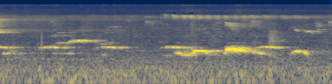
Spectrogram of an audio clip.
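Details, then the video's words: Zebra dove of world-champion standard, admired for its melodious, lengthy voice, giving smooth gliding coos that swell loudest near the middle, with thin high chirps from other birds behind. "Perkutut Juara Dunia, Luar Biasa Merdu, Panjang Suaranya"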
